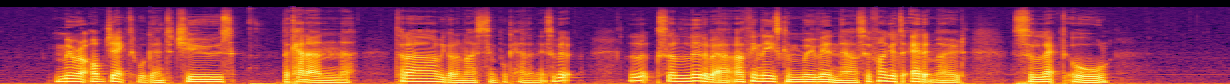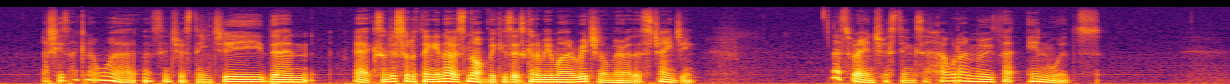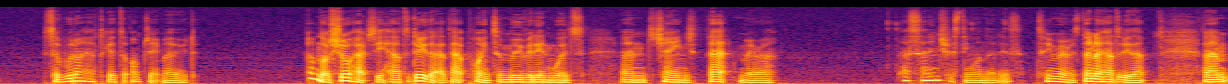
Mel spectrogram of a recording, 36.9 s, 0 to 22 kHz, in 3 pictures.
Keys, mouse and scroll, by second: 1.2-2.6 drag, 2.6-6.8 middle drag, 6.8 click, 7.7 middle click, 8.6 Tab, 9.0-10.1 middle drag, 10.1 a, 27.4 middle click, 28.4-28.7 scroll down 3, 28.7-30.8 middle drag, 30.8 scroll down 2, 32.0 scroll up 4, 33.1-35.2 drag, 35.2-36.8 scroll down 1.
